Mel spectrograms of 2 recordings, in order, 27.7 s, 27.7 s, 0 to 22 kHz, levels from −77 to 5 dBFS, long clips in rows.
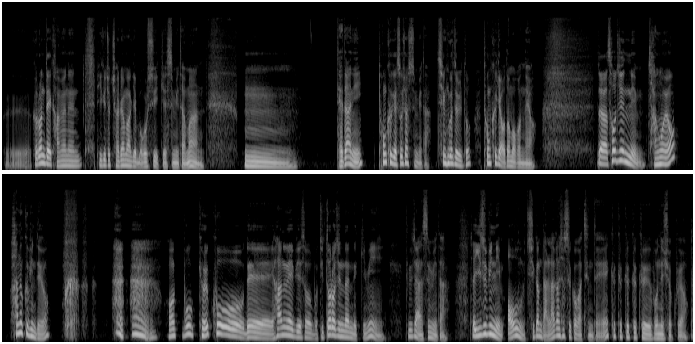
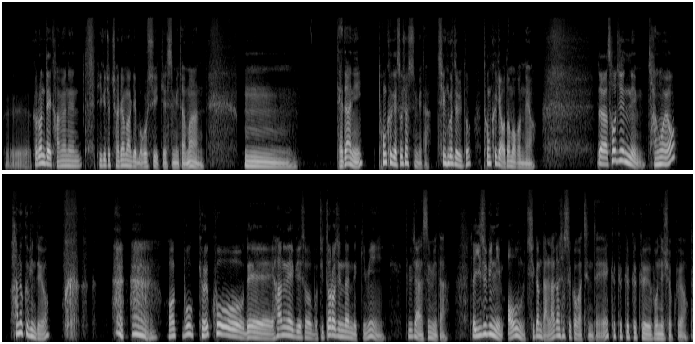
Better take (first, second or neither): first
